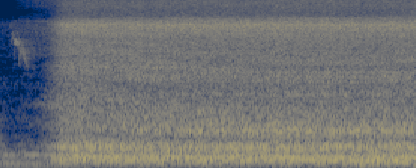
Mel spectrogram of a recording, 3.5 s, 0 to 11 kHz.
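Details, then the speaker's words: Dodge/Chrysler (2010–18) rear A/C unit after the repair for a clicking noise: the blower comes up to a steady, even rush of air with no clicking, and the blend door actuator opens and closes properly. "esta la compuerta abre y cierra tenemos aire ya no se escucha el ruido entonces hicimos buen trabajo aquí"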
